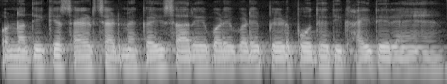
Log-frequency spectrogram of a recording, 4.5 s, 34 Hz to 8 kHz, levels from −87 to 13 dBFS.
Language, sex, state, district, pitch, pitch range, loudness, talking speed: Hindi, male, Jharkhand, Ranchi, 100 Hz, 95-100 Hz, -15 LUFS, 215 wpm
